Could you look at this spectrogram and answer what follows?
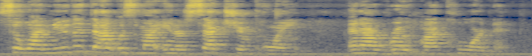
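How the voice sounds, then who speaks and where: The recording has audible room echo. Noticeable background noise is also present. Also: woman. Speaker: math teacher. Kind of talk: classroom lesson.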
